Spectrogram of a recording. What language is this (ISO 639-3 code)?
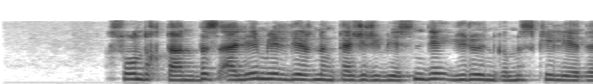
kaz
